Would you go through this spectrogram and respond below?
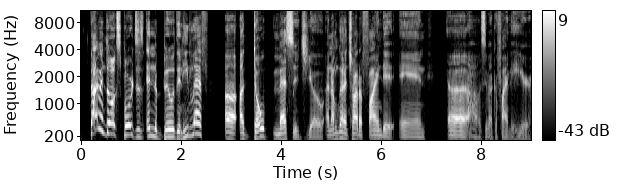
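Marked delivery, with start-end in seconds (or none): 0.2-2.0 raised, high-pitched, hyped-up announcing voice. Giving a shout-out to a new club member: high-pitched voice. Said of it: "I gotta go high pitch".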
